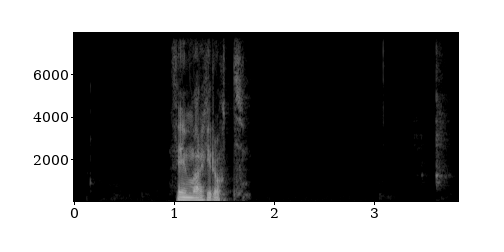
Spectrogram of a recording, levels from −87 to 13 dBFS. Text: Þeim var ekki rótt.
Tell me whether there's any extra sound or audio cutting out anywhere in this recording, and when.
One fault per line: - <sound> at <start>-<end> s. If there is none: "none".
none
